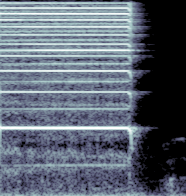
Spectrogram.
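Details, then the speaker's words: EMS transport ventilator high-pressure alarm: a steady shrill "teapot" whistle lasts about a second, warning that airway pressure is too high (the patient may need suctioning or the tube may have slipped). "got a little teapot whistle that blows letting you know that the pressure is too high and maybe you need to unhook the vent maybe you need to suction the patient"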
